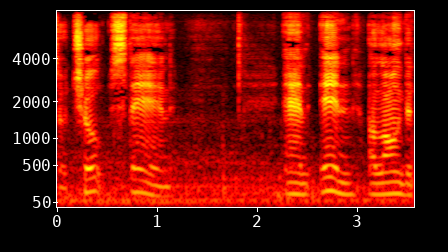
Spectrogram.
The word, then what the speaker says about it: Choate: it's C-H-O-A-T, like Choat, but I believe the A is silent, so Choate Stand, and in along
